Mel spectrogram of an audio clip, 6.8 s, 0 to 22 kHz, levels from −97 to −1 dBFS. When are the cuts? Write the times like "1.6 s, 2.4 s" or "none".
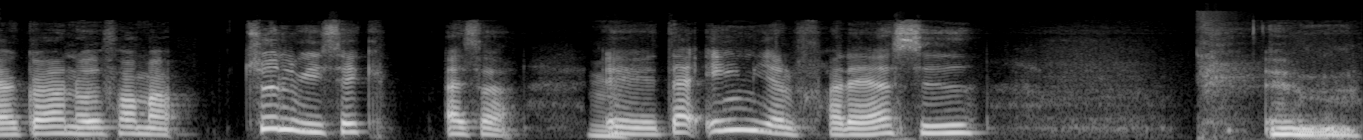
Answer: none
